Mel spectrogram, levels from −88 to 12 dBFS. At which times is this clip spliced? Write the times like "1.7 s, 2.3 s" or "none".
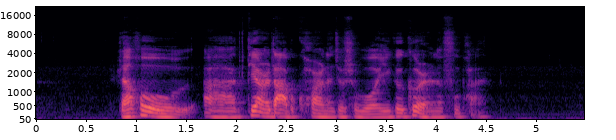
none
